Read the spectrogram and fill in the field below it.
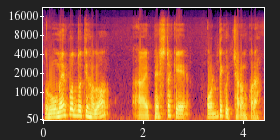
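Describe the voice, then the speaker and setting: A man speaking as a recitation teacher, taking his time over each point. He explains patiently and repeats key ideas. He often pauses on hesitant fillers as he goes. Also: mid-range voice, big pitch swings, a little mellow. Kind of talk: step-by-step recitation lesson.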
